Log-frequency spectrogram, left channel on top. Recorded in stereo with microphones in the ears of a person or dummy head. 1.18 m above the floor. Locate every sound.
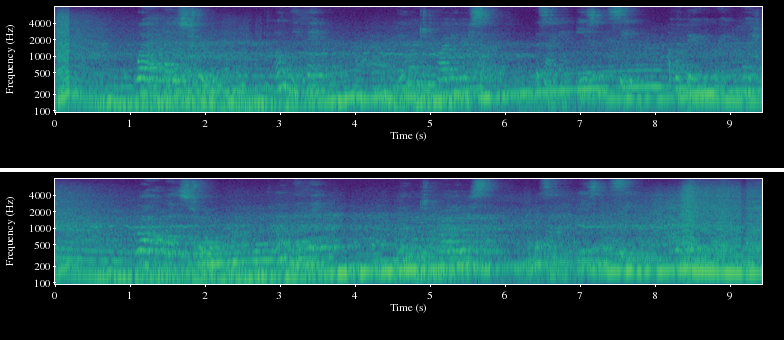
1.0 s a woman speaking: 50° left (ahead or behind), 3.5 m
